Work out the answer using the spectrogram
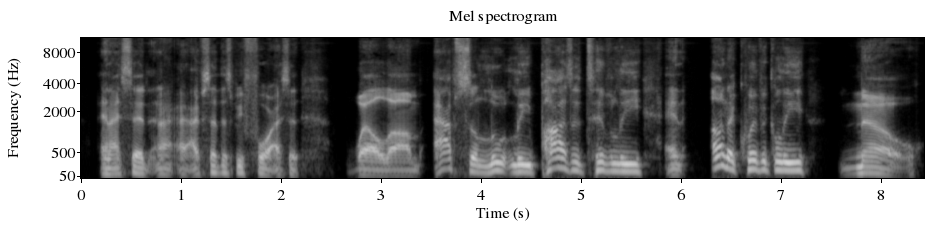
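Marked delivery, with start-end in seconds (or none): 2.7-8.2 very slow announcer voice, drawn-out no. Retelling an answer to a counter worker: retelling a deep announcer voice. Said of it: "I put mad bass in my voice and I did the announcer guy thing".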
